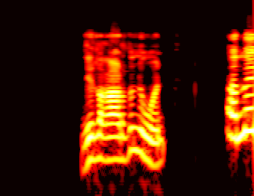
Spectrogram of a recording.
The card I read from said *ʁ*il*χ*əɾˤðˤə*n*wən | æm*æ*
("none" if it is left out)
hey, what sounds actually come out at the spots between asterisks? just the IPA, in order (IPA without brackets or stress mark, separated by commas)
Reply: ð, ʁ, n, æ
